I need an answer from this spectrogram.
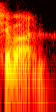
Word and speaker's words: Shivonne: Is that how you pronounce your name? Is it Shivonne? Yes, Shivonne.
